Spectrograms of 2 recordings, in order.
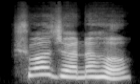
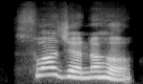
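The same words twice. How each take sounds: First: स्वजनः said with sh, shva-ja-nah; sh sound. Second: स्वजनः said with a plain s, sva-ja-nah; clear s sound. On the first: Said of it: "स्वजनः अर्थात कुत्ता". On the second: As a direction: start स्वजनः with a crisp s, not sh. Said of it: "स्वजनः अर्थात अपने लोग". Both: Shown as a demonstration.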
